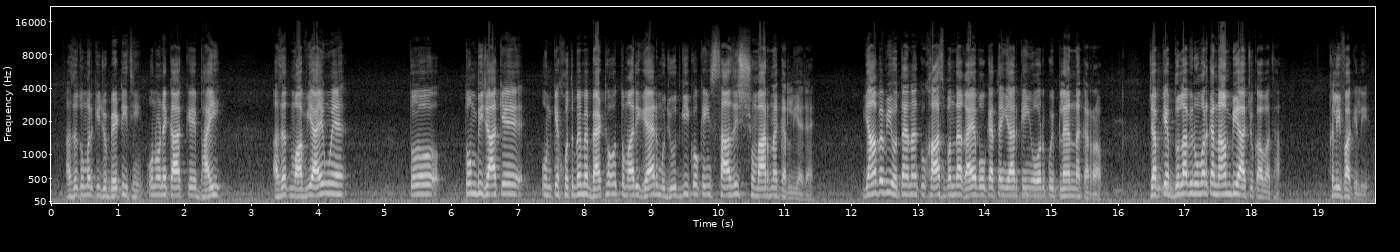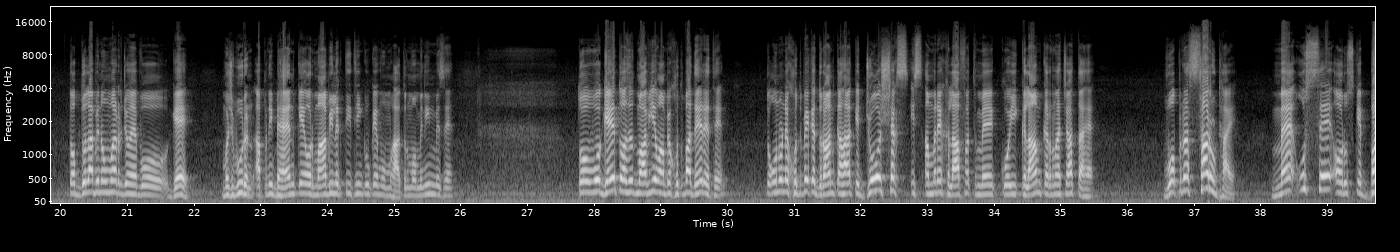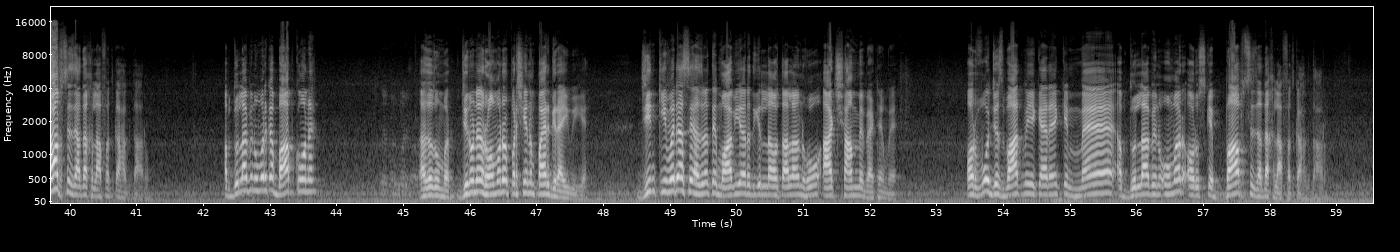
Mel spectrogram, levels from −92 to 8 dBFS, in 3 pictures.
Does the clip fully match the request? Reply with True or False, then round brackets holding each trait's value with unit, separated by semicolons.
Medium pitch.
True (175 Hz)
